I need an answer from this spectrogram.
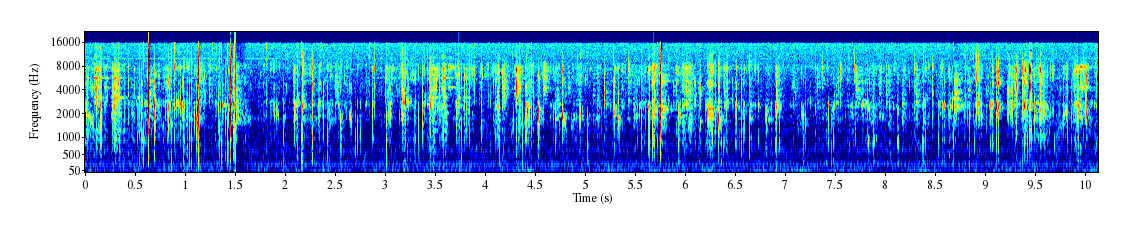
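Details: Two 3.5-month-old Maltese puppies, a female and a male, eat dry kibble for the first time after previously eating soaked food; sharp, rapid crackles and clicks are scattered unevenly as they chew.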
